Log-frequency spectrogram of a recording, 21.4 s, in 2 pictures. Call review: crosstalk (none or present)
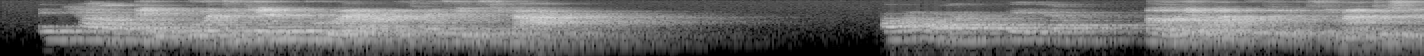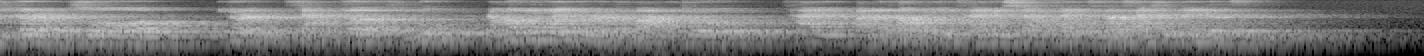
none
